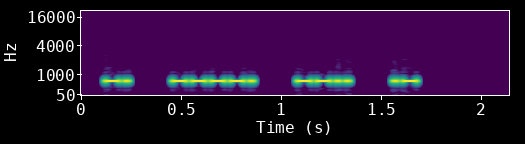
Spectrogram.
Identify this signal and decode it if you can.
Morse code, heard as a keyed tone, about 45 wpm, spaced as for 27 wpm, 700 Hz. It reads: N9ZA
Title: USA Call Signs - 4 Characters - 3x Character Spacing - 50wpm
